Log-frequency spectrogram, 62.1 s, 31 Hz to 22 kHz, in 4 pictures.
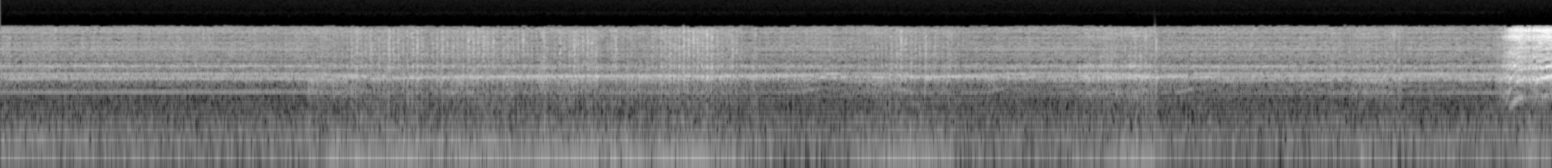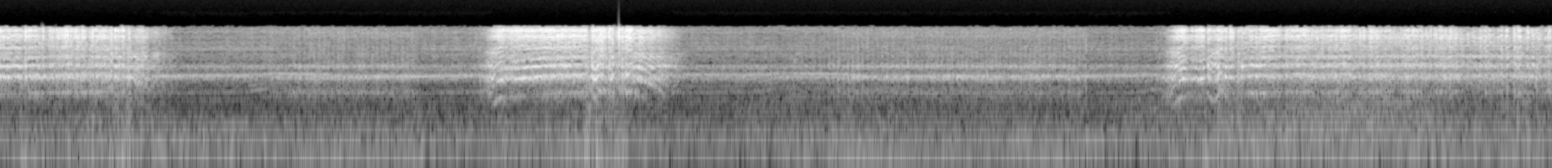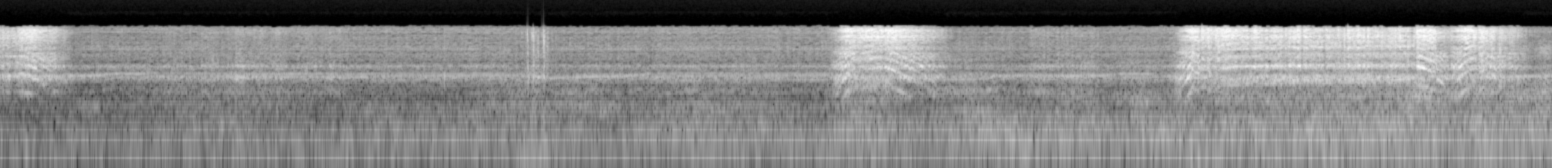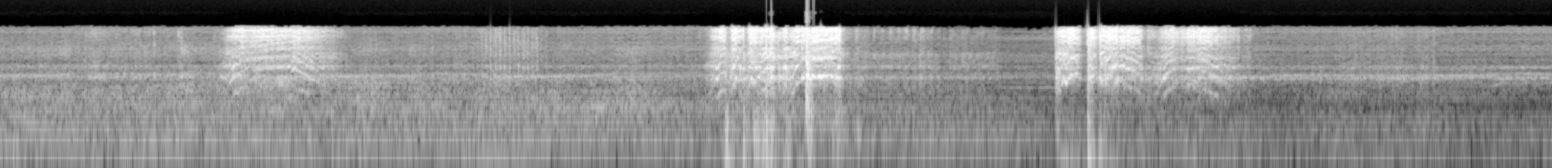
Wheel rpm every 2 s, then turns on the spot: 0, 10, 20, 20, 10, 10, 0, 50, 80, 10, 100, 10, 20, 50, 160, 120, 10, 10, 0, 30, 30, 100, 180, 20, 60, 10, 20, 110, 90, 50, 10.
2-8 10-12 18-20 22-26 32-34 40-42 46-48 50-52 54-56 60-62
